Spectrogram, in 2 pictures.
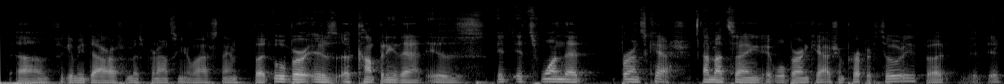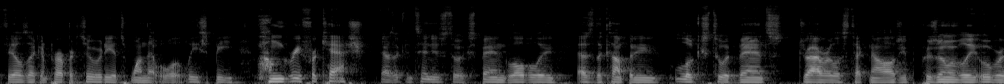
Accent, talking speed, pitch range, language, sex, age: American, 190 wpm, 95-110 Hz, English, male, 50-69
